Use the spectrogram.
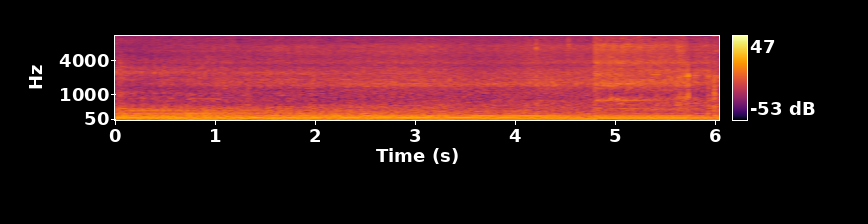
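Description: A loud car engine revs hard and accelerates up an on-ramp on the way to a car meet, a heavy low roar climbing in pitch, then a sharp gear change before the drone continues, captured close from inside.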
